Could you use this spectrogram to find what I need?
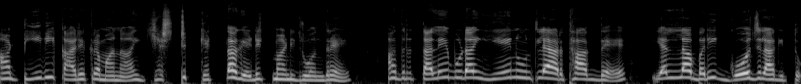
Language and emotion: Kannada, disgusted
